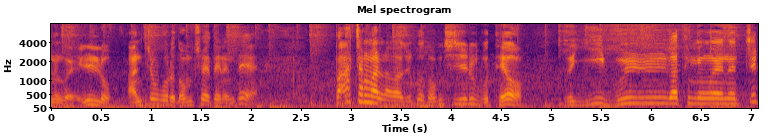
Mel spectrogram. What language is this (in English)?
Korean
